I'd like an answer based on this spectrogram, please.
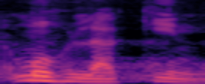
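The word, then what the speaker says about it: مُهْلَكِين: sesungguhnya mereka itu apa kalau lamnya dibaca kasrah jadinya menghancur tapi ini kan eh apa namanya orang kafir orang kafir yang dihancurkan kalau dihancurkan berarti maf'ul jadi bacanya muhlakin ya kalau Al muhlikin itu penghancur namanya harokatnya beda bisa salah artinya apa ya yaitu orang-orang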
